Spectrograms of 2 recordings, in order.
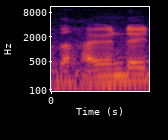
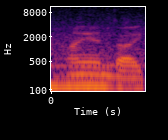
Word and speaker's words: Hyundai: Thank you for pronouncing Hyundai correctly. I mean, I hang around with Europeans enough now. Yeah. Americans be like, Hyundai.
